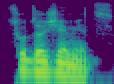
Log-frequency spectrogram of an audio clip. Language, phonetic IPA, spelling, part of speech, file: Polish, [ˌt͡sud͡zɔˈʑɛ̃mʲjɛt͡s], cudzoziemiec, noun, Pl-cudzoziemiec.ogg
